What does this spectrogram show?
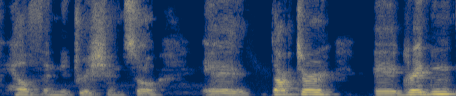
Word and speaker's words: Gratton: Gratton, right? That's how you say it, right? In English. Got it. Gratton.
